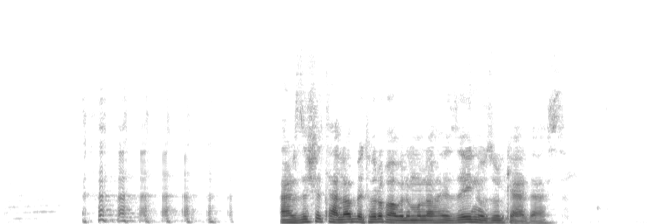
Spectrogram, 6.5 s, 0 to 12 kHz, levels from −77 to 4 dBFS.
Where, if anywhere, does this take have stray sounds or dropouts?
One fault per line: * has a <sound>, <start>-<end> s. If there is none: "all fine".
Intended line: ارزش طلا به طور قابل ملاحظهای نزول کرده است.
* has a laugh, 0.8-2.4 s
